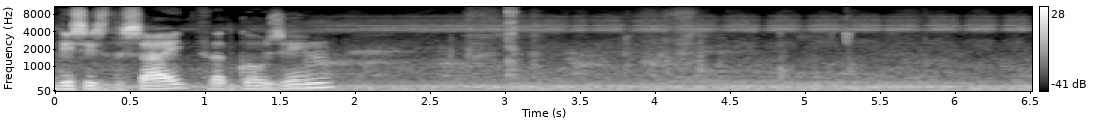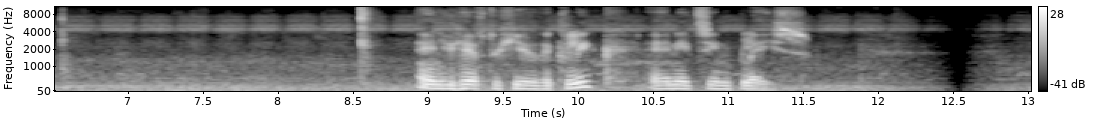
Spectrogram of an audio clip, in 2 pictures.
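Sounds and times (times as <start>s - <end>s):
steady background hiss: 0.0s - 13.0s.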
